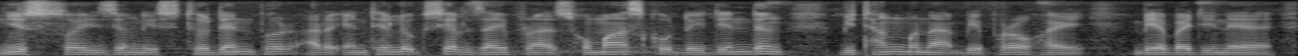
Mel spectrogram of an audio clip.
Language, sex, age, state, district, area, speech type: Bodo, male, 45-60, Assam, Chirang, rural, spontaneous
